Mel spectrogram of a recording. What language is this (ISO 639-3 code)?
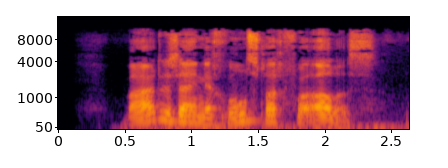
nld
